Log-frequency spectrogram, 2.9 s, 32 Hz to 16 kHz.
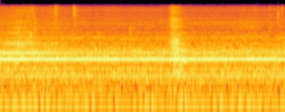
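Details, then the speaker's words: Bell & Gossett LR20BF booster circulator pump on a natural gas furnace heating system, right after oiling with Mobil 1 5W-30 (unoiled for five years): steady, even airy hiss, low-frequency hum/drone gone; running smooth and quiet. "Wow. Huge difference immediately. Look at that. Wow. Fixed it."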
